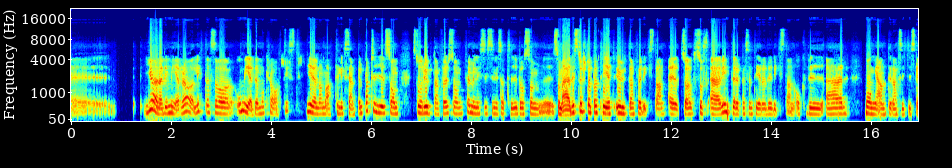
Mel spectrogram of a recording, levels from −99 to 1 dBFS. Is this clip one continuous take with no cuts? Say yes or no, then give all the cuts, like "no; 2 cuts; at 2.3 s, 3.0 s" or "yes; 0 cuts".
no; 1 cut; at 12.1 s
